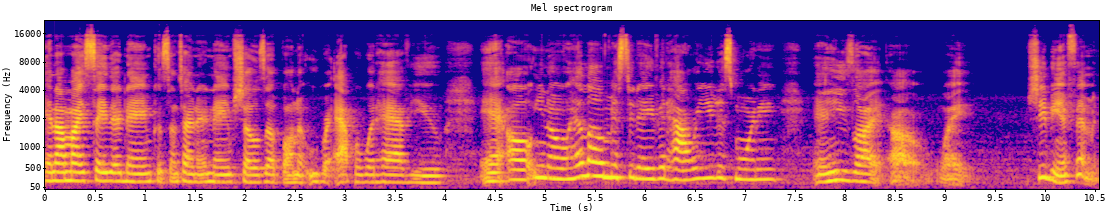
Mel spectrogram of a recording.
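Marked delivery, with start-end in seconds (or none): 5.3-7.4 inviting customer service voice, higher pitch. A rideshare driver greeting a passenger by name, in an inviting customer service voice. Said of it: "My customer service voice is a little bit more inviting and it's raised a pitch or two".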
